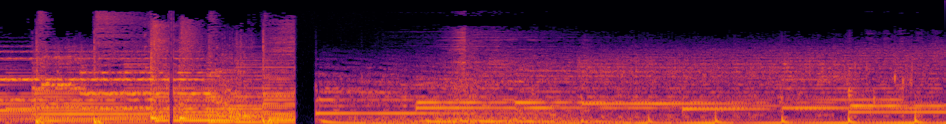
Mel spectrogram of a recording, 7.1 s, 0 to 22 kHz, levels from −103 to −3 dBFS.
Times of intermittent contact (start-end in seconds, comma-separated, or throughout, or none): 1.26-1.31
